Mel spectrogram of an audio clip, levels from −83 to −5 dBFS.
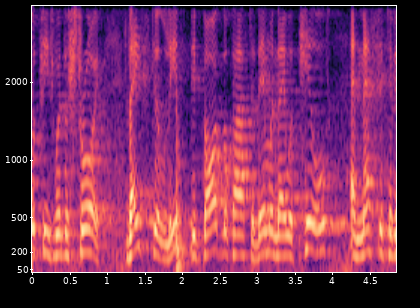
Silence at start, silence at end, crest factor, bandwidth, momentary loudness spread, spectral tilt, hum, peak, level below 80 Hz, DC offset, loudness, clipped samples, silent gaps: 0 s; 0 s; 16 dB; 4 kHz; 5 LU; -11 dB/octave; none; 0 dBFS; -36 dBFS; under 0.1%; -16 LUFS; under 0.1%; none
